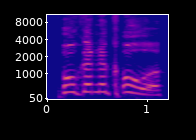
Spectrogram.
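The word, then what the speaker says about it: Puka Nacua: what we could do now now we can pronounce it the correct way puka Nur is the reason the Rams were even in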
